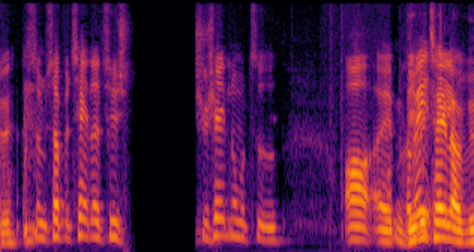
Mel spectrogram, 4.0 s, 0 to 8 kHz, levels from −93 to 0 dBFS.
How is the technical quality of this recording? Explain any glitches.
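The speech clip has three distinct glitches. Its bandwidth stops at 8 kHz, which fits a G.722 call codec and is normal for a call.

From 1.02 to 1.64 s there is a call audio freeze, likely from packets held up in transit that left the jitter buffer empty. The last sound is stretched into a fading fill, silent for about half a second. The speech then resumes exactly where it stopped. Unlike a dropout, nothing is lost; the 0.6 s gap is simply inserted.

From 1.98 to 2.70 s the background is gated by the echo canceller. The room sound falls by about 40 dB for roughly 0.7 s while the far end's loudspeaker plays, then returns. This differs from the freeze: no sound is stretched and no time is inserted. Only the ambience is pushed down.

From 3.21 to 3.28 s an echo leak is heard. A brief scrap of the other side's voice comes back 341 ms late, about 20 dB below the speech. It is likely residue that the far end's canceller missed. 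Because it is a discrete, delayed single voice rather than a smooth tail, it is not room reverberation.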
